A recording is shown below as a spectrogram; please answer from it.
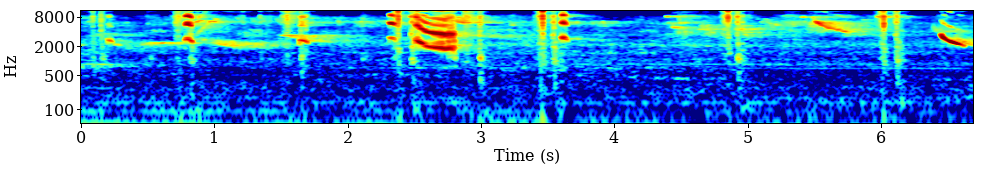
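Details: After its moult, a captive-bred, ringed Minas Gerais green-winged saltator of the Trem Bala line sings; faint whistles lead into a loud downward-slurred whistle, scattered clicks, a thin rising note and a closing falling whistle.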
